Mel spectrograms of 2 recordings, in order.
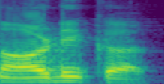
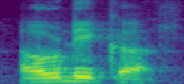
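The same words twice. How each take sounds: First: "Audi" opened with a plain long "ah"; Audi said as "ah-dee". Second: "Audi" opened with an "ow" glide; Audi said as "ow-dee". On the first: Teacher telling class about the girl's car, "Audi" said as "ah-dee". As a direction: say "Audi" with no "ow" glide, just "ah-dee". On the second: Teacher correcting the car name for class, "Audi" said as "ow-dee". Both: Shown as a demonstration. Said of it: "You pronounce it as Audi".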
